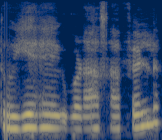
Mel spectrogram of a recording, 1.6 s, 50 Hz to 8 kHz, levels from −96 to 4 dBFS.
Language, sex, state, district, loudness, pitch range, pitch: Hindi, female, Bihar, Supaul, -31 LUFS, 220-240 Hz, 230 Hz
